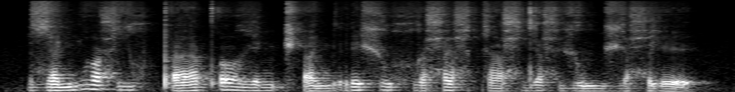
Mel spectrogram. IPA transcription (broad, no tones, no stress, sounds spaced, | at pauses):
z a ɲ ɦ ɔ ħ z ɪ xʷ pʼ a pʼ ɔ ɣ ɛ n t͡ʃʼ a ɲ r ɛ ʃ o xʷ a ħ e ħ k a ħ d ɛ ħ ʒ o ɲ ʒ e ħ j ɛ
